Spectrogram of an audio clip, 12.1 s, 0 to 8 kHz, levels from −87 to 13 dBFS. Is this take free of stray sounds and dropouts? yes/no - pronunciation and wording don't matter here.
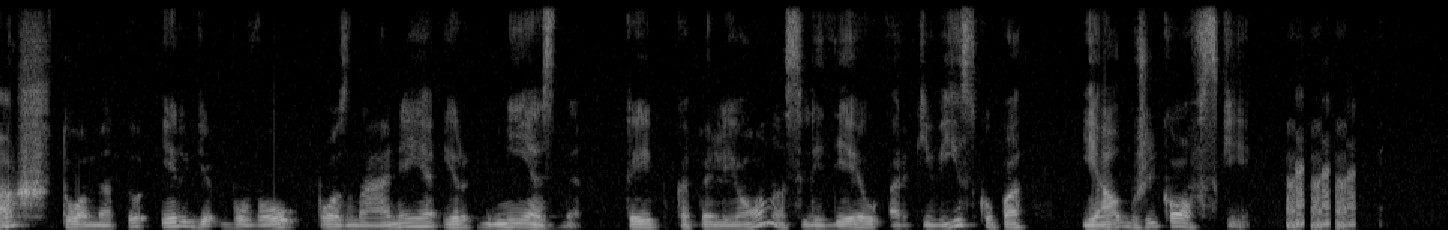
no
